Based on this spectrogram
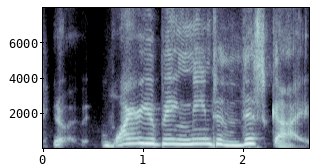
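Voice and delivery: high, incredulous mock outrage; mock exasperated listener. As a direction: squeak it out like a fed-up juror. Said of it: "you're just like".

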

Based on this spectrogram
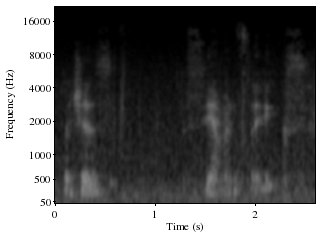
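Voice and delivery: soft unvoiced whisper; hushed early-morning whisper. Real, not acted. Early morning, hushed while filming.

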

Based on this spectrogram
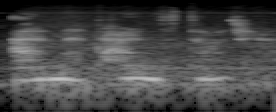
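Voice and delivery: soft whisper. Shown as a demonstration. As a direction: breathe it quietly. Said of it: "unvoiced whisper".

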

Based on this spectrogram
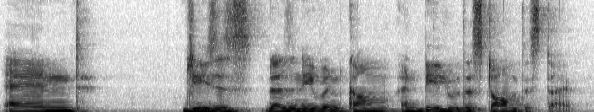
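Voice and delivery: ordinary talk, nothing marked

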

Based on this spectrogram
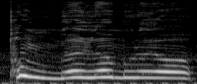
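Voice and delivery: loud, slow drawn-out call; angry call. Acted. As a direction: drag out his name to summon him. Calling friend angrily.

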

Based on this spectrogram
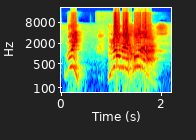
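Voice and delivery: very high, loud, drawn-out cry of alarm; real high-pitched outburst of dismay; shocked yell. Real, not acted. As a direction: yell it out, shocked by a sudden mishap. Mishap in the game near lava.

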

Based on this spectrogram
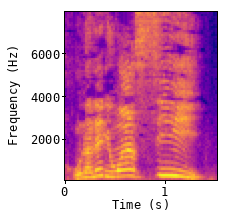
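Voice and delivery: ordinary talk, nothing marked

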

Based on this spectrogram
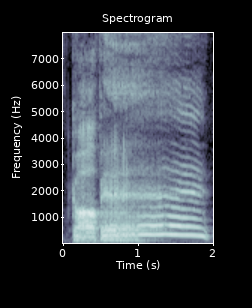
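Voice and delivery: long high loud call. Real, not acted. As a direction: call out for your coffee. Calling out for coffee.

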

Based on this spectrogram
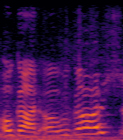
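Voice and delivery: ordinary talk

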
